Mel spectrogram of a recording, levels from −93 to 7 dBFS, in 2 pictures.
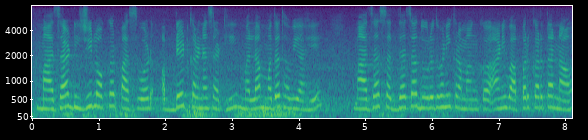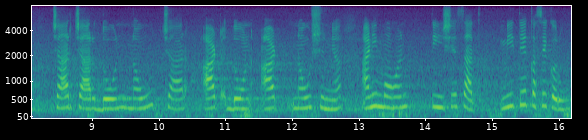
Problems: none marked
